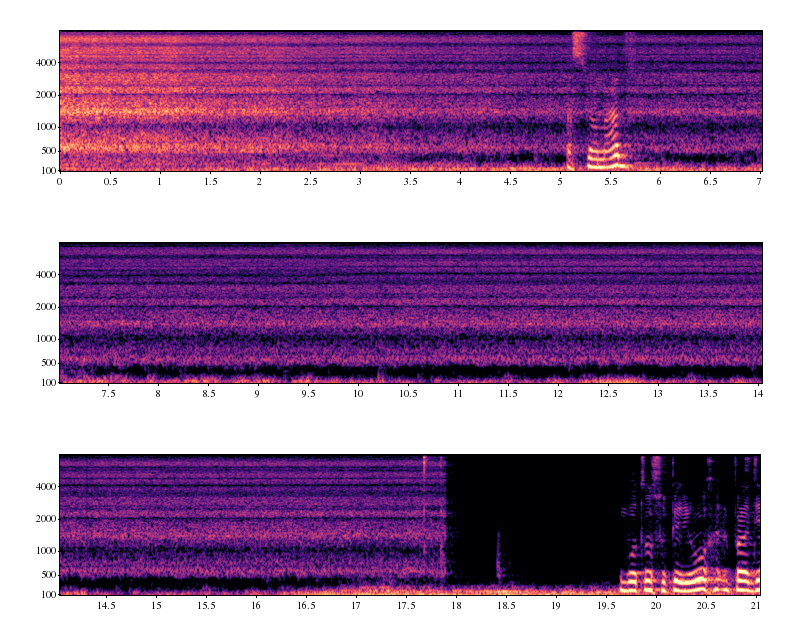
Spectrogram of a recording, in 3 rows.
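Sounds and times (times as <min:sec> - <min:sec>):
radio static hiss: 0:00.0 - 0:18.0
low rumble: 0:16.4 - 0:21.0.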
